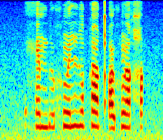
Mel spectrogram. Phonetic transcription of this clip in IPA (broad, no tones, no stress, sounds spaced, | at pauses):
h ɛ̃ m b e xʷ ɛ̃ n d ə̃ q ẽ qʼ ɑ xʷ ɑ̃ χ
